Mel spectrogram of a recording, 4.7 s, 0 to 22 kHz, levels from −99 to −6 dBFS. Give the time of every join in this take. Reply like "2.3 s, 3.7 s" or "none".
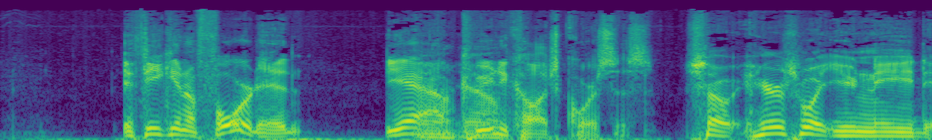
2.3 s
